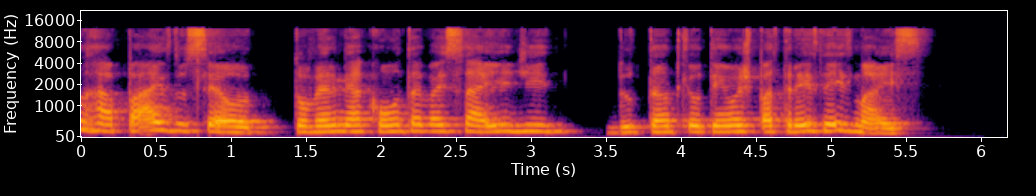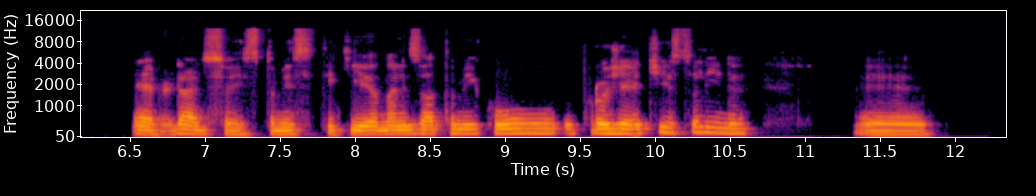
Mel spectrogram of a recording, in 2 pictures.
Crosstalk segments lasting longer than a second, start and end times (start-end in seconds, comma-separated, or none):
none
